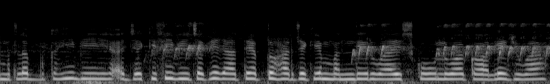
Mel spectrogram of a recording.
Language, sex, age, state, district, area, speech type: Hindi, female, 30-45, Uttar Pradesh, Lucknow, rural, spontaneous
